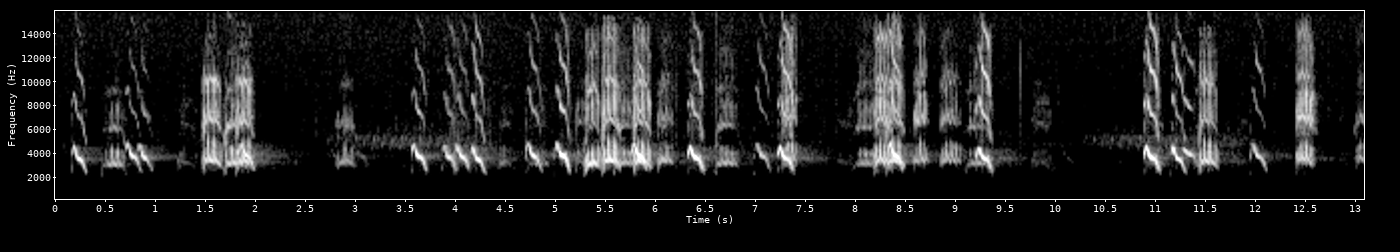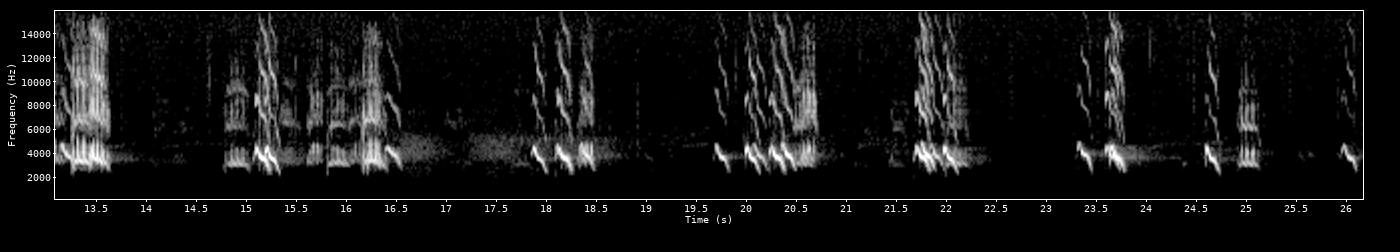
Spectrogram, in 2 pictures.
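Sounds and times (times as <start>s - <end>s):
Evening Grosbeak calling: 0.2s - 2.2s, 2.8s - 10.1s, 10.9s - 18.6s, 19.7s - 20.8s, 21.4s - 22.3s, 23.3s - 25.2s.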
